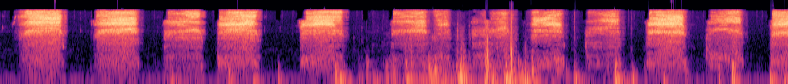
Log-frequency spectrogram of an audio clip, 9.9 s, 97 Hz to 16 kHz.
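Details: Owl at a nest box on the evening of 29 March 2024, 7:41–7:44 pm, during two rodent deliveries; loud breathy hissing bursts repeat about once a second, mixed with low thumping and scraping from movement inside the box.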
